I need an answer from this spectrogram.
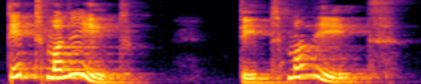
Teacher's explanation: So first we drop the first word, so ut, we just drop it. And then we use the weak form of mir, so you hear ma, ma in the middle.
